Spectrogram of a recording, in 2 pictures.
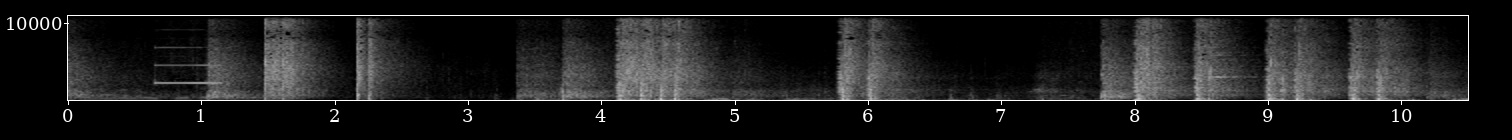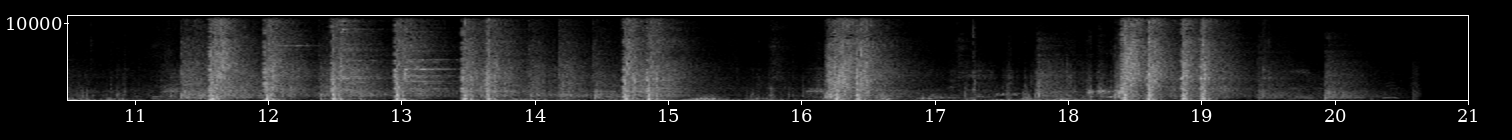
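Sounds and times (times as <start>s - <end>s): gunshots with echo: 3.4s - 6.4s, 7.7s - 10.5s, 11.2s - 15.4s, 16.1s - 16.9s, 17.7s - 20.4s.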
